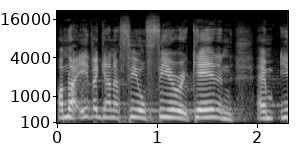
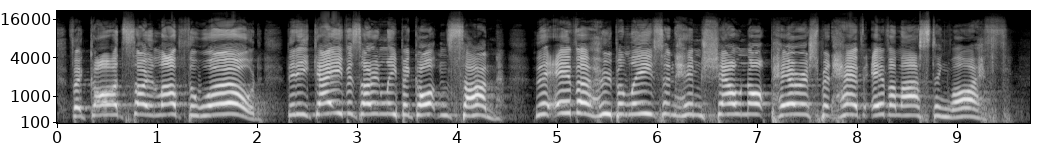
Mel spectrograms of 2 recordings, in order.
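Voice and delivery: shaky, loud, high heralding yell at top of voice; 6 semitones higher, 8 dB louder than usual. Retelling what they shouted after being called to be a witness: retelling a yell. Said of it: "I'm just yelling at the top of my voice".

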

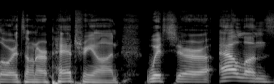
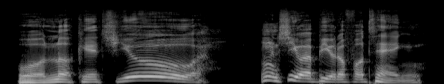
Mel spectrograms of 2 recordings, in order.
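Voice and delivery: put-on half-giant voice. Voicing a towering half giant greeting Tatiana: Hermos voice. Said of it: "he stands up to his full towering height, and he goes".

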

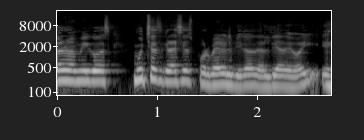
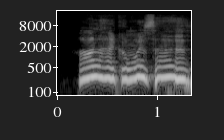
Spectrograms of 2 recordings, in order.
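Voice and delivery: pitched-up voice through the nose; 6 semitones higher, 5 dB louder than usual. Retelling how someone greeted them, imitating a nasal voice. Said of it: "como que muy nasal su voz".

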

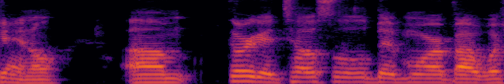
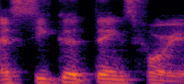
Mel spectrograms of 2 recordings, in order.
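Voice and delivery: usual speaking voice

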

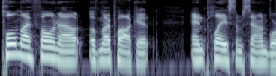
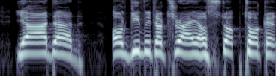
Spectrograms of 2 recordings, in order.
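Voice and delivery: put-on Jamaican accent, higher-pitched; 6 semitones higher than usual. Chet answers his dad, who asked him to stop the jamaican talk; put-on jamaican accent. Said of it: "Please stop with the Jamaican talk".

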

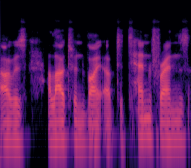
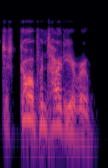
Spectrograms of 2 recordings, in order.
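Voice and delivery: put-on very strong Irish accent, pitched up; 8 semitones higher than usual. Quoting Dad from teenage years, in a strong Irish accent. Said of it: "like in a very strong Irish voice".

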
